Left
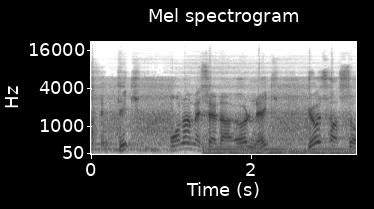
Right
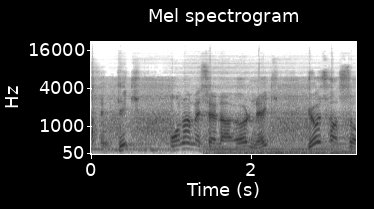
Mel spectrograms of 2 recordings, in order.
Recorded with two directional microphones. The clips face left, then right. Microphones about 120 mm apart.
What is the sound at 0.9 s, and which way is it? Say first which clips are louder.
A man's voice: right 2 dB; 35° right (ahead or behind).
